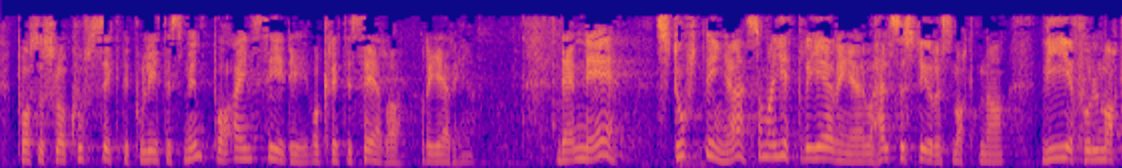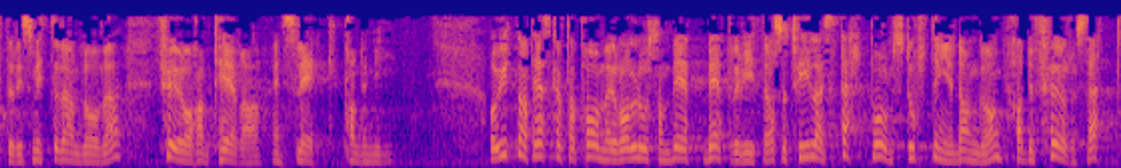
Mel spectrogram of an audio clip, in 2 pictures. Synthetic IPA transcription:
pʰoːsɔsloːkʰʊɾt̪sɪkt̪ɪpʰʊliːt̪ɪskmʏnt̪̚pʰɔɔʔæɪnsiːd̪ɪɔkʰɾɪt̪ɪseːɾɑɾɛjeːɾɪŋən | d̪ɛæmɛ | st̪uɾt̪ɪŋəsɔmhɑɾjɪt̪ːɾɛjeːɾɪŋəɔɦɛlsəst̪yːɾəsmɑkt̪ənəʋiːəfʉlmɑkt̪əɾɪsmɪt̪ːəʋæɳloːʋəføːɔhɑnt̪ʰeːɾɑæɪnsleːkpʰɑnd̪ɛmiː | ɔʉːt̪nɑt̪jæskɑt̪ʰɑːpʰoːmɛɡɾɔlːəusɔmbeːt̪ɾəʋiːt̪əɾsɔt̪ʰʋiːləst̪æɾk̪̚pʰoːɔmst̪uɾt̪ɪŋəd̪ɛnɡɔŋhɑd̪ːəføːɾəsɛt̪ː

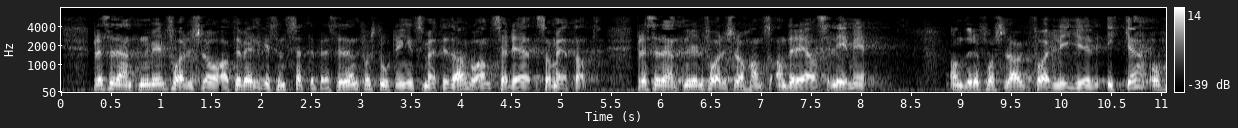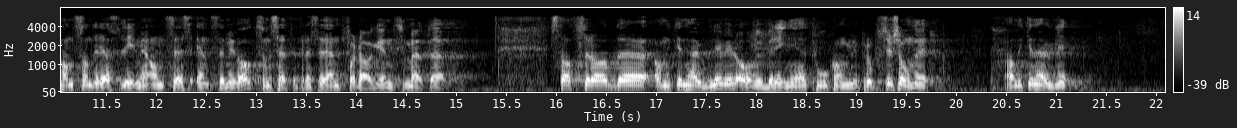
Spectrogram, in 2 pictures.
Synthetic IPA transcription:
pʰɾɛsɪd̪ɛnt̪n̩ʋɪlfoːɾəʂɭoːʔɑt̪̚d̪ɛʋɛlɡəsɛnsɛt̪ːəpʰɾɛsɪd̪ɛnt̪fɔʂt̪uːʈɪŋːət̪smøːt̪əɪd̪ɑːɡɔɑnseːɖɛsɔmʋeːt̪ʰɑ̰t̪ːpʰɾɛsɪd̪ɛnt̪ən̩ʋɪlfoːɾəʂɭoːɦɑnsɑ̰nd̪ɾeːɑsliːmɪ | ʔɑnd̪ɾəfɔʂɭɑːɡfoːɾəlɪɡːəɾɪkːəɔɦɑnsɑnd̪ɾeːɑsliːmɪʔɑ̰nseːseːnst̪ɛmɪʋɑlt̪sɔmsɛt̪ːəpʰɾɛsɪd̪ɛnt̪fɔɖɑːɡənsmøːt̪ə | st̪ɑːt̪sɾoːd̪ɑnɪkənhɑʉɡlɪʋɪloːʋəɾbɾɪŋːət̪ʰuːkʰɔŋːəlɪəpʰɾʊpʊ̥sɪʂuːnəɾ | ʔɑ̰nɪkənhɑʉɡlɪ

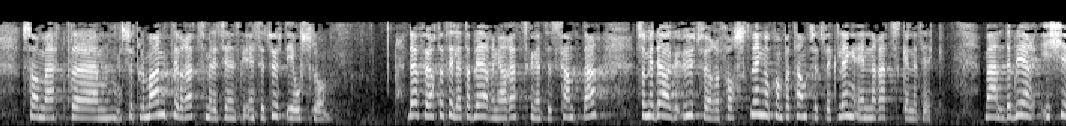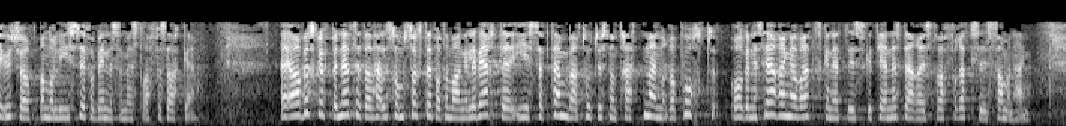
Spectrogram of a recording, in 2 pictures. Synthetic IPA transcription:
sɔmɛt̪ | sʉpləmɑŋt̪ʰɪlʁɛt̪smɛd̪ɪsiːnskəɪnst̪ɪt̪ʰʉt̪ːɪʊslʊ | d̪ɛføːʁt̪ət̪ʰɪlɛt̪ɑbleːʁɪŋɑʁɛt̪sɡɛnət̪ʰɪsɛnt̪əʁsɔmɪd̪ɑːɡʉːt̪føːʁəfɔʁsknɪŋoːkʰʊmpət̪ʰɑnsʉːt̪ʰʋɪklɪŋɪnːəʁɛt̪sɡɛnət̪ʰɪk | mɛnd̪ɛbliʁɪçːəʉːt̪føːʁt̪ɑnɑlyːsəɪfɔʁbɪnːəlsəmɛst̪ʁɑ̰fəsɑːkə̰ | æɪɑʁbæɪsɡʁʉpːəneːd̪sɛt̪ːɑʋhɛlsəʊmsɔʁksd̪ɛpɑʁt̪əmɑŋːəlɛʋeːʁt̪əʔɪsɛpt̪ʰɛmbəʁt̪ʰuːt̪ʰʉːsən̩ɔːt̪ʰʁɛt̪næɪnʁɑpʰɔʁt̪ʔɔʁɡɑnɪseːʁɪŋɑʋʁɛt̪sɡəneːt̪ɪskət̪ʰjeːnəst̪əʁəɪst̪ʁɑfəʁɛt̪lɪsɑmːənhɛ̰ŋː

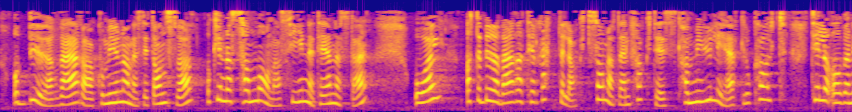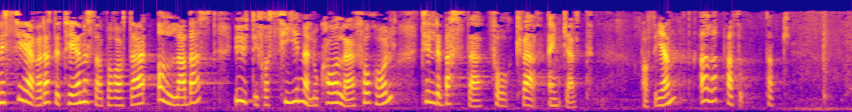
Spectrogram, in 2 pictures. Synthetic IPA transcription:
ɔbøːɾʋæːɾɑkʰʊmʉːnənəsɪt̪ɑnsʋɑːʁɔkʰʉnːəsɑmɔːɾnɑsiːnət̪ʰjeːnəst̪ə | oːɡ | ɑt̪̚d̪ɛbøːɾʋæːɾət̪ʰɪlɾɛt̪ːəlɑkt̪sɔnːɑt̪̚d̪ɛnfɑkt̪ɪskhɑɾmʉːlɪɦeːt̪lʊkʰɑːlt̪ʰːɪlɔʔɔɾɡɑnɪseːɾəd̪ɛt̪ːət̪ʰeːnəst̪əɑpɑɾɑːt̪əɑlːəɾbɛst̪ʉːt̪ɪfʁɑːsiːnəlʊkʰɑːləfɔɾhɔlt̪ʰɪld̪ɛbɛst̪əfɔɾkʰʋæːʁɛŋkə̰lt̪ | pʰɑsɪɛnt̪ɛlːəɾpʰæʁsṵːnt̪ʰɑk

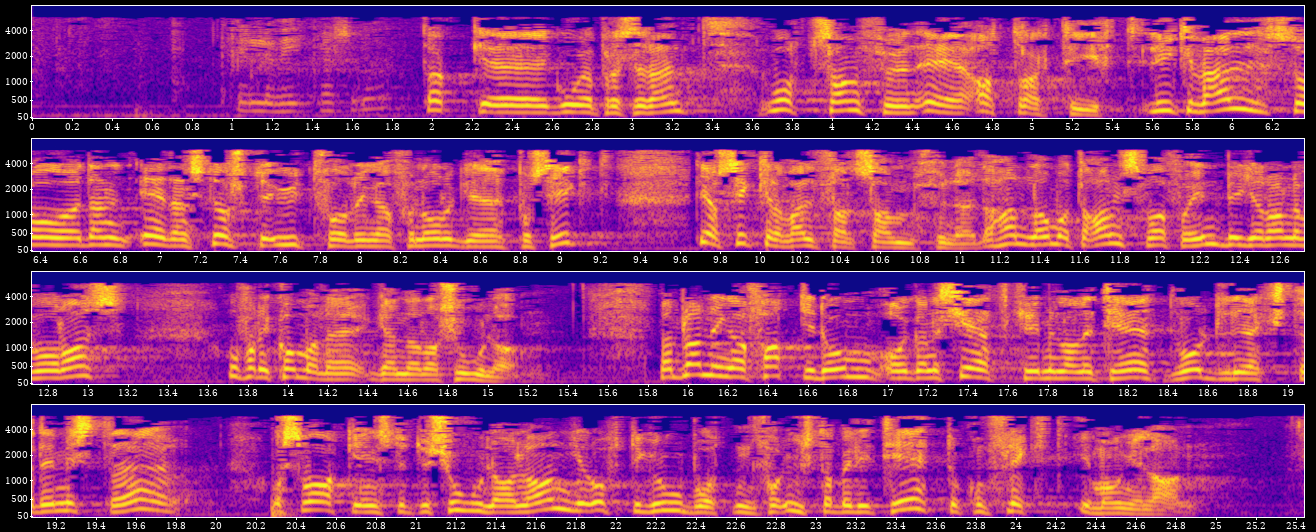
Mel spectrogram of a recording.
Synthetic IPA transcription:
t̪ʰɑkɡuːəpʰɾɛsɪd̪ɛnt̪ʋɔʈsɑmfʉnɛɑt̪ɾɑkt̪ʰiːft̪ʰliːkəʋɛlːsɔd̪ɛnɛɖ̪ɛnst̪œʂʈəʉːt̪fɔɾd̪ɾɪŋɑfɔɾnɔɾɡəpʰɔsɪkt̪d̪̥ɛæɾɔsɪkɾəʋɛlfæsɑmfʉnːəd̪ɛɦɑnd̪lɑɾɔmɔt̪ʰɑːɑnsʋɑːɾfɔɾɪnbʏɡəɾɑnəʋoːɾɑs | ɔfɔɾɖ̪ɛɪkʰɔmːɑnd̪əɡɛnəɾɑʂuːnə̰ɾ | mɛnblɑnd̪ɪŋɑʋfɑt̪ːɪd̪ɔmɔɾɡɑnɪseːɾt̪kʰɾɪmɪnɑlɪt̪ʰeːt̪ʋɔld̪lɪɛkst̪ɾɛmɪst̪əɾə | ɔsʋɑːkəɪnst̪ɪt̪ʉʂuːnəɾɑʋlɑnd̪jiːɾɔft̪əɡɾuːbot̪n̩fɔɾʉːst̪ɑbɪlɪt̪ʰeːt̪ɔkʰʊnflɪkt̪ɪmɑŋːəlɑ̰nː

